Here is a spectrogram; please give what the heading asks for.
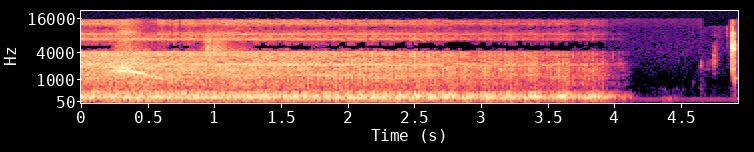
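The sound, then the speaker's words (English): A game show prize wheel spinning, a loud dense rattle of rapid clicks that runs steadily for about four seconds and then stops abruptly, leaving near silence with one faint tick at the end. “Spin the wheel. Let's get some money. He thinks he's got it. We'll spin that wheel.”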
